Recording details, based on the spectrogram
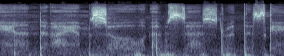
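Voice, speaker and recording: Background noise is clearly audible. Through it, a woman whispers somewhat slowly. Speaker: ASMR content creator. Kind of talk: ASMR gameplay showcase. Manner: soft-spoken, whispered.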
